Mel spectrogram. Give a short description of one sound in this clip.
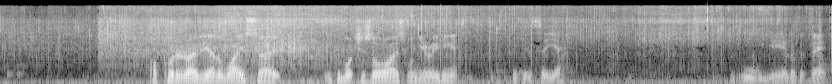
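Fat sizzles and hisses on a hot pan.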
